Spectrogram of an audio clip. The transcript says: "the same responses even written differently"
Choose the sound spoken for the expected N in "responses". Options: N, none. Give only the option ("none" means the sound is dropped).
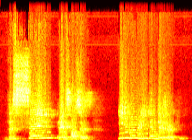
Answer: none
